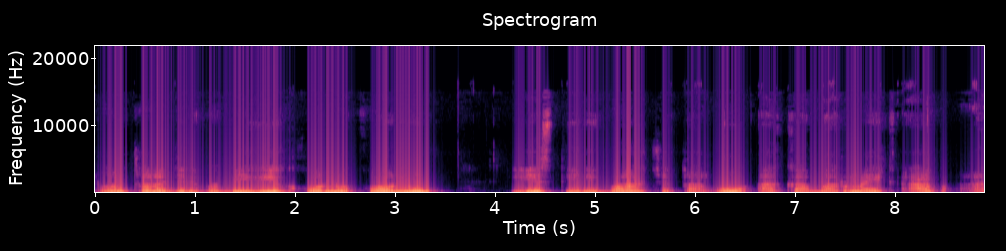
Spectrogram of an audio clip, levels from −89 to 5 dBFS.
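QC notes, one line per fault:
throughout, transcoding between lossy codecs: two distinct kinds of compression damage are heard stacked, and the lowest cut-off in the chain remains. The doubled artefact character points to a likely MP3-to-low-rate-Vorbis chain, not one poor encode.
throughout, block size mismatch (padded): a steady buzz sits at 86.1 Hz while the speech runs at 0.625 of normal speed, yet pitch stays about normal. That fits 512-sample read blocks each ending in zero padding. A resampling slowdown would lower the pitch instead.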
